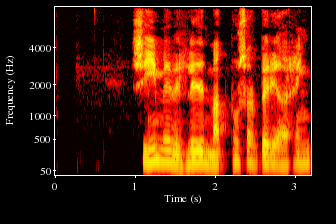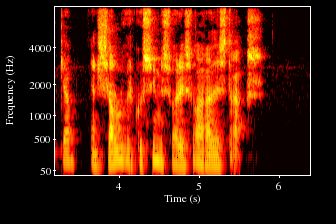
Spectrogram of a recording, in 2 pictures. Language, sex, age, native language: Icelandic, male, 40-49, Icelandic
